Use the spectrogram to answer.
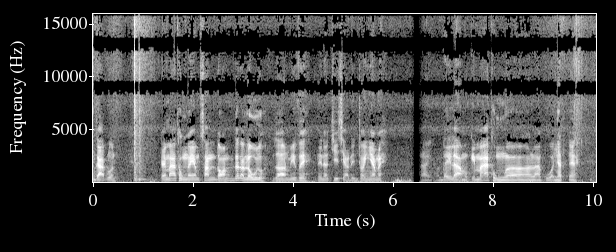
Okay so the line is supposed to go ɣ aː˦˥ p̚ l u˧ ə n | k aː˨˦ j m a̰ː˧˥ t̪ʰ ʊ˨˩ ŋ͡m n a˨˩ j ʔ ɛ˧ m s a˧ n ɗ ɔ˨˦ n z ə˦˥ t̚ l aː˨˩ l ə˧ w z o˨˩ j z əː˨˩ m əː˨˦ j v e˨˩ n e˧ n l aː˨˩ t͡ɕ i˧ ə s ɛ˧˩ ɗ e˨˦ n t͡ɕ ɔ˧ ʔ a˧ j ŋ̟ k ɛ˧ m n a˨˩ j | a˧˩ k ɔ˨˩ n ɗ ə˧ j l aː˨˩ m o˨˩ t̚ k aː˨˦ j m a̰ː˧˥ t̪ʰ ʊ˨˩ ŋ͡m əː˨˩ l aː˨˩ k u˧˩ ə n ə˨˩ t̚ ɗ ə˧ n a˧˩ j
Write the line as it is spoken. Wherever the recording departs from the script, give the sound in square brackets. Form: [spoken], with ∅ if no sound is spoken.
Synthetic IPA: ɣ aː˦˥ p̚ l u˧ ə n | k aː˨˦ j m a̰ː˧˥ t̪ʰ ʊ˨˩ ŋ͡m n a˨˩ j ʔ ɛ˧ m s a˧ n ɗ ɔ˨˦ n z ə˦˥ t̚ l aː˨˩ l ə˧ w z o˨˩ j z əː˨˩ m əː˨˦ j v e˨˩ n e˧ n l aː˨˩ t͡ɕ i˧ ə s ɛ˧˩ ɗ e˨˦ n t͡ɕ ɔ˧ ʔ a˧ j ŋ̟ [ʔ] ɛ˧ m n a˨˩ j | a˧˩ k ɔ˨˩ n ɗ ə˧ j l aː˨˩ m o˨˩ t̚ k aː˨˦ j m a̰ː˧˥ t̪ʰ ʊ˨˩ ŋ͡m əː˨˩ l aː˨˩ k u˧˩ ə [ɲ] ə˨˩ t̚ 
